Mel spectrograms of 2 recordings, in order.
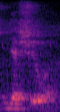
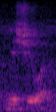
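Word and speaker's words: ישוע: But do you know how it's pronounced in the Hebrew language? It's Yeshua. Yeshua.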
